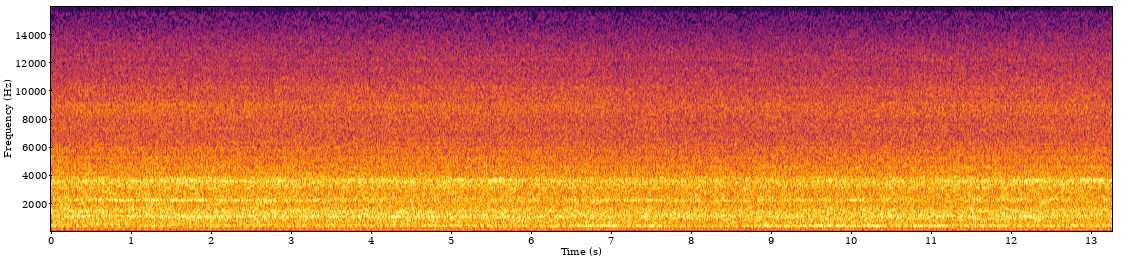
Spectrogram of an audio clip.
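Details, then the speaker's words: 2003 Mercury Grand Marquis 4.6 V8 automatic, first start cold after radiator electric cooling fan assembly replacement and coolant refill: steady even idle under fan rush, no knocks or rattles, normal. "well it starts up nothing apparently is popping out so this thing's got to get warmed up a bit and then we'll test it out"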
